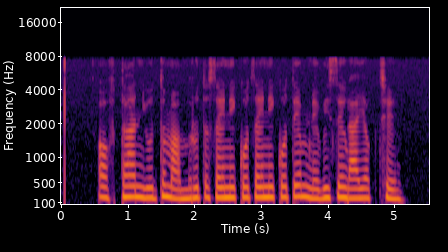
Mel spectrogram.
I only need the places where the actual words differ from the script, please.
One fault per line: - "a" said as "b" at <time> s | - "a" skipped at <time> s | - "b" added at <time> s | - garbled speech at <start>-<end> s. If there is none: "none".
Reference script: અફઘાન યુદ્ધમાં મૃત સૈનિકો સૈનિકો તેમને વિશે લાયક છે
none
